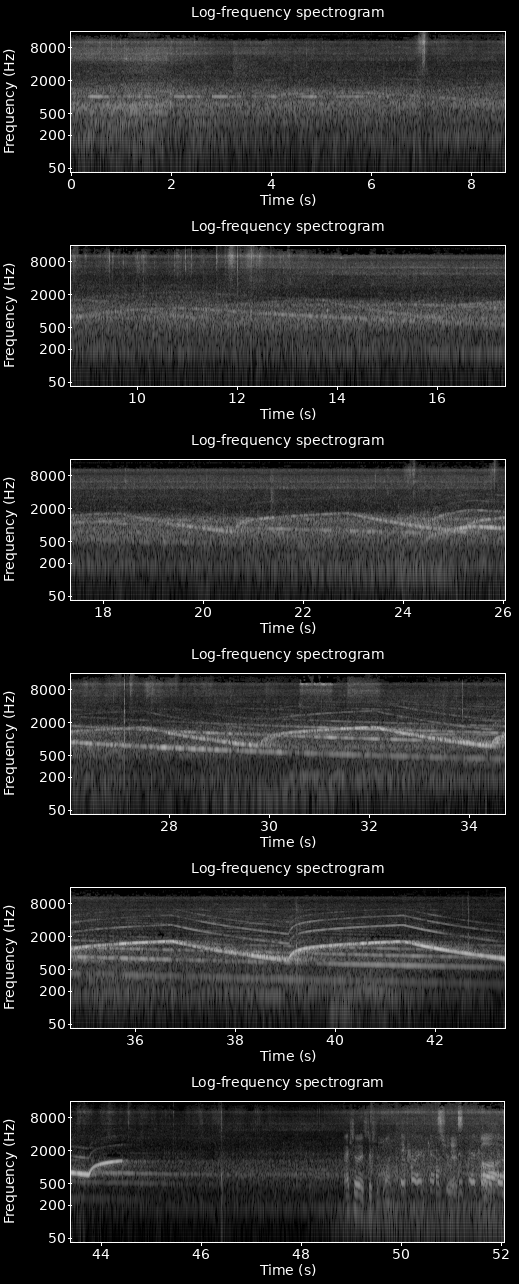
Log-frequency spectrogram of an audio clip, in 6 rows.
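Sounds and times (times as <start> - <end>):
fire engine siren wailing: 0.0 - 52.0
siren tone sliding downward: 18.7 - 45.8.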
